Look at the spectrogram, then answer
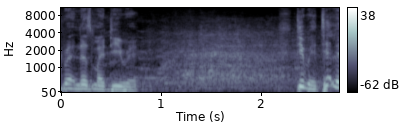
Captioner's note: audience laughs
